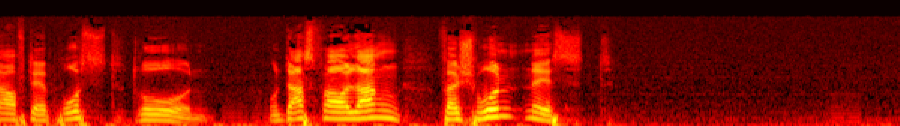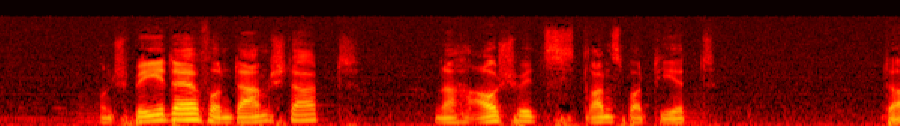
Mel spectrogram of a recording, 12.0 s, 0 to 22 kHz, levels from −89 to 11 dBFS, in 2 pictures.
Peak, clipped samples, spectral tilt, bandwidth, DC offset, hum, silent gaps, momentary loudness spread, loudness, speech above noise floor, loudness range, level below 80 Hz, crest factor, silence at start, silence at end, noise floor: -2 dBFS; under 0.1%; -5 dB/octave; 13.5 kHz; under 0.1%; none; none; 17 LU; -24 LUFS; 34 dB; 12 LU; -44 dBFS; 24 dB; 0 s; 0 s; -58 dBFS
